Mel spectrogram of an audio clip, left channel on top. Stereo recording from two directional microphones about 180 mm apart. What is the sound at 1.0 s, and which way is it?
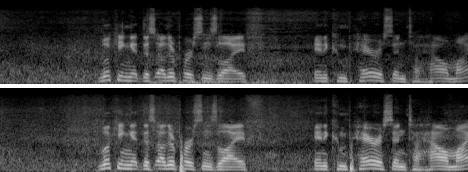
Speech, 30° right (ahead or behind).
